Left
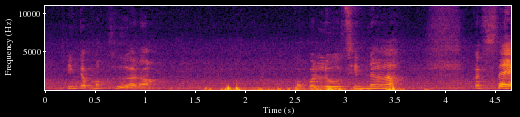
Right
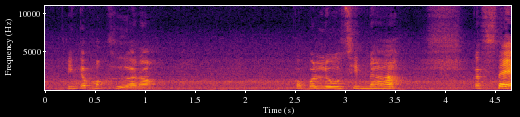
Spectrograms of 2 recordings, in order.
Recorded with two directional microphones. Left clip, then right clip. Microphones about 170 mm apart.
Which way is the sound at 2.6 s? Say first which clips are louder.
Right 1 dB; 5° left (ahead or behind).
